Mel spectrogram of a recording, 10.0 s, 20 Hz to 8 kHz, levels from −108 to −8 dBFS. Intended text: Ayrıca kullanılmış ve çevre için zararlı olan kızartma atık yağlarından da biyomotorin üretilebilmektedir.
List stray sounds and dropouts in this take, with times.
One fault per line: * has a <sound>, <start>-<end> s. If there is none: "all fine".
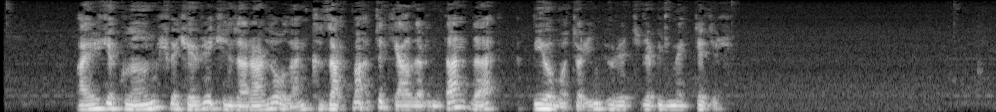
all fine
